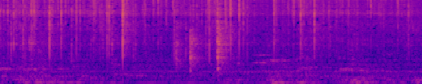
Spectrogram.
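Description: Egg and shami kebab frying in oil on a flat iron tawa, sizzling with many scattered small pops and crackles.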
